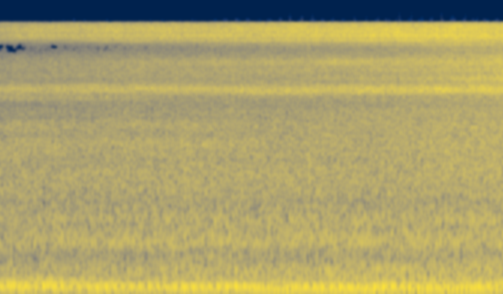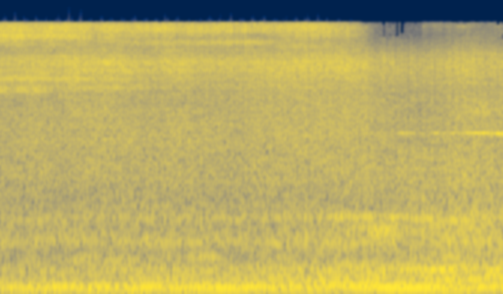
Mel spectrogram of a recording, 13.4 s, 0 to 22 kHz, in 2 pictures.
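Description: Three BNSF GE Dash 9-44CW diesel locomotives pulling a freight train under power. A deep, pulsing engine rumble grows louder as they approach, and is loudest as the lead units pass near the end.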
